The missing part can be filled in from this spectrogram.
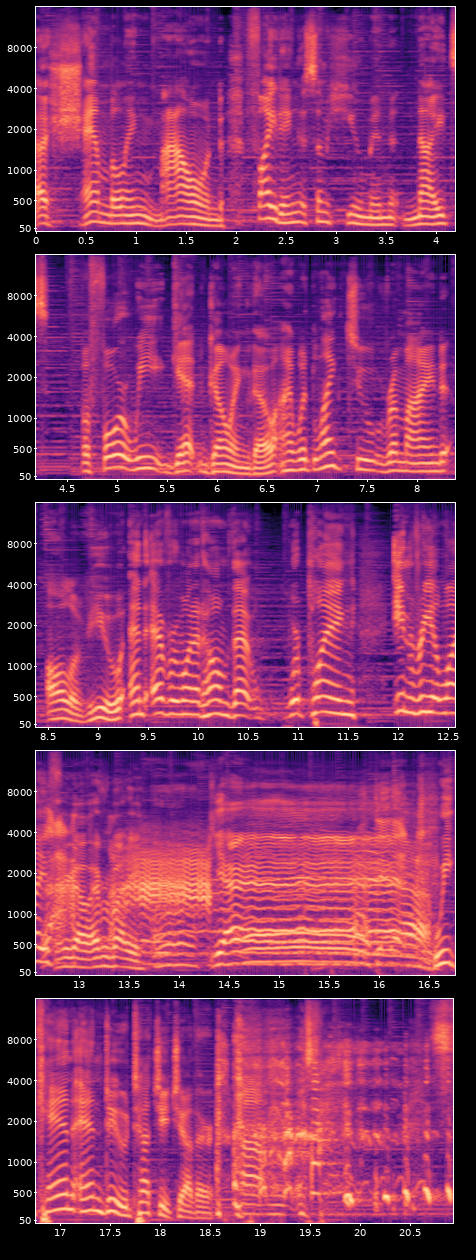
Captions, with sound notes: a shambling mound fighting some human knights. Before we get going though, I would like to remind all of you and everyone at home that we're playing in real life. -There we go, everybody. -Yay. -We can and do touch each other. [laughter]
